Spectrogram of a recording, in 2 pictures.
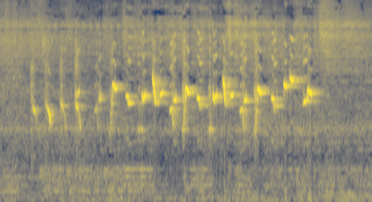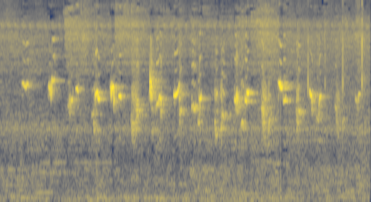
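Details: Yellow-vented bulbul (trucukan garuda) singing actively, a training recording for cage birds: bubbly whistled phrases of short rising and falling notes, repeated in runs with brief pauses, over a steady hiss.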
